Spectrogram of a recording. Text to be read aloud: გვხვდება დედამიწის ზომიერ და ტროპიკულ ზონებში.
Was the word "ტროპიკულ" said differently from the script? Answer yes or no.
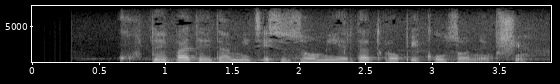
no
